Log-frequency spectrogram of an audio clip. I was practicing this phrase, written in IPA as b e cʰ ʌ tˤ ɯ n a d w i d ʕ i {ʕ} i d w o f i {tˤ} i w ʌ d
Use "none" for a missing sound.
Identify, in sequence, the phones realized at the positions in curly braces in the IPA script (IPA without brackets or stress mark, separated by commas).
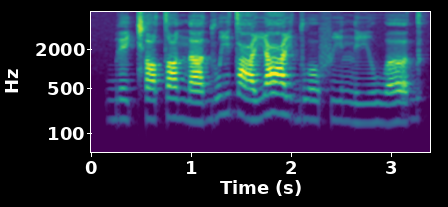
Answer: ʕ, n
